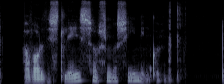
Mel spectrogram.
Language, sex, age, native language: Icelandic, male, 20-29, Icelandic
